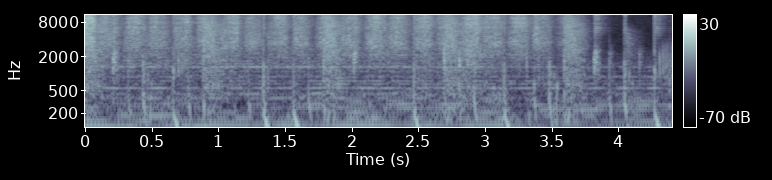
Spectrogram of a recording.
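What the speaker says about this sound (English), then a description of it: "sand out all your scratches with some 120 grit dry sandpaper and a block" A sanding block with 120 grit dry sandpaper rasps steadily across a scratched plastic car bumper. The hand strokes come close and loud in a continuous back-and-forth rhythm.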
